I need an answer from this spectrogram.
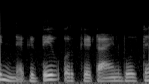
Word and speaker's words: cation: Some students are even pronouncing it wrong, like केशन और एनियन, कुछ अजीब सा प्रोनाउंस भी कर रहे होते हैं, प्रोनाउंसिएशन को भी ठीक कर लिया करें। केटाइन, CAT, कैट से निकला है केटाइन, एंड एनाइन।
